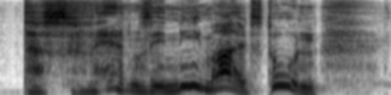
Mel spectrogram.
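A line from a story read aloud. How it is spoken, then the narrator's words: Shriek. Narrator (German): kreischte Hale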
